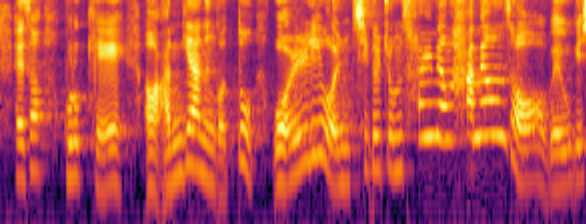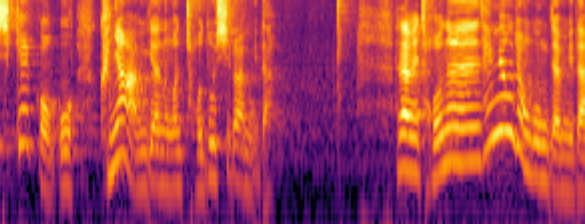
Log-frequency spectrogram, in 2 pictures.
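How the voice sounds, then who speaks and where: A woman speaks in an unremarkable speaking voice at a moderate pace. Her pitch is fairly high, with lively intonation. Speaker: science academy teacher. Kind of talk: information session talk to parents.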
